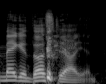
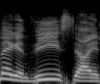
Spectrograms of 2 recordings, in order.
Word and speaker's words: Megan Thee Stallion: That's- First of all, I love her because she's like, I'm not Megan the Stallion. I'm Megan Thee Stallion. She adds an extra E, so you got to pronounce it like that.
